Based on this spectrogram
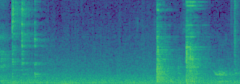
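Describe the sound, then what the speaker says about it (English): A spoon stirs dry active yeast in a bowl, making quiet close scraping with a few sharp clinks against the side. "We'll give this a stir and let it sit for a minute."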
